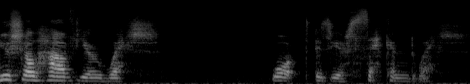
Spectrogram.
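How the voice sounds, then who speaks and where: This put-on character voice sits at a middle pitch. It moves at a very slow pace. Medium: stage play. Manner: terse, aloof.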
